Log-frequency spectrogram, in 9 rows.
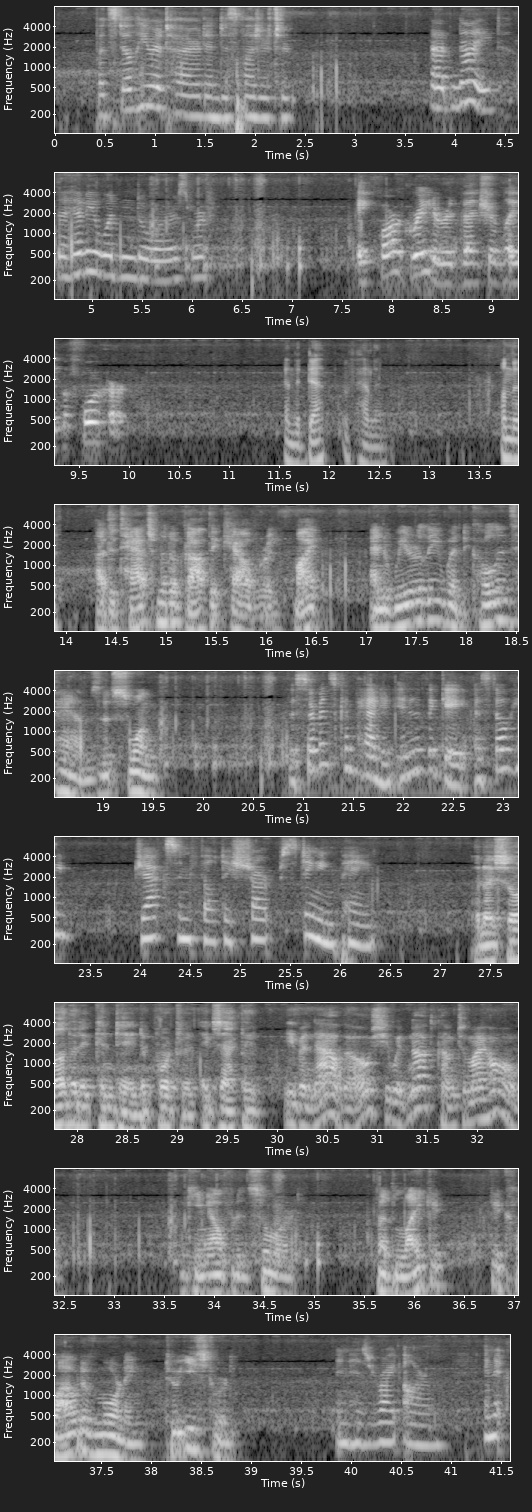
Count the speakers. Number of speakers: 10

